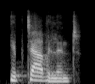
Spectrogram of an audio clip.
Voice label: "heptavalent", Indian

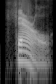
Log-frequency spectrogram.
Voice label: "ferrel", American

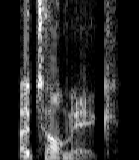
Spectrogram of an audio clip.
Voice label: "atomic", British

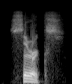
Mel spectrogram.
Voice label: "circs", American

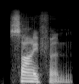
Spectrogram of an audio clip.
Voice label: "syphon", American

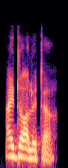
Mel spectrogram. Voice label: "idolater", Indian

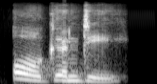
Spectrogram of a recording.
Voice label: "organdie", Indian

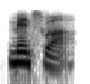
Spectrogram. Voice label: "menswear", Indian

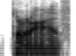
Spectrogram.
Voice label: "derive", American

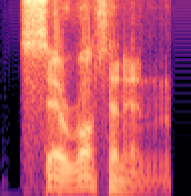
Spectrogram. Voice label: "serotonin", British

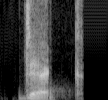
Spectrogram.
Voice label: "deck", Indian

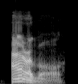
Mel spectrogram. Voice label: "arable", British

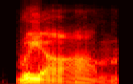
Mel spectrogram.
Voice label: "rearm", British

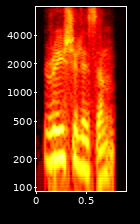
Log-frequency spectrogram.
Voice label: "racialism", Indian

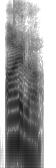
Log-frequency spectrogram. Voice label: "ILR", Indian

